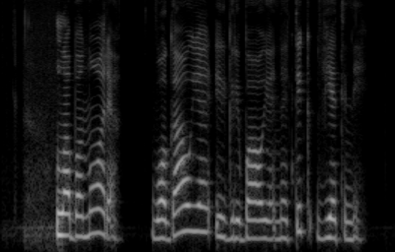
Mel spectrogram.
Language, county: Lithuanian, Vilnius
